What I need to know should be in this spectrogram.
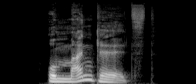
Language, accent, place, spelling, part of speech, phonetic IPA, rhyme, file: German, Germany, Berlin, ummanteltest, verb, [ʊmˈmantl̩təst], -antl̩təst, De-ummanteltest.ogg
- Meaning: inflection of ummanteln: 1. second-person singular preterite 2. second-person singular subjunctive II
